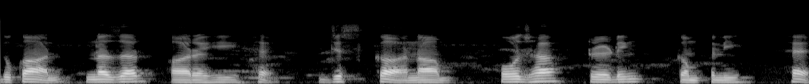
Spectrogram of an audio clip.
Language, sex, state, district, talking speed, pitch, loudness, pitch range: Hindi, male, Rajasthan, Bikaner, 80 wpm, 110 Hz, -18 LUFS, 105-125 Hz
